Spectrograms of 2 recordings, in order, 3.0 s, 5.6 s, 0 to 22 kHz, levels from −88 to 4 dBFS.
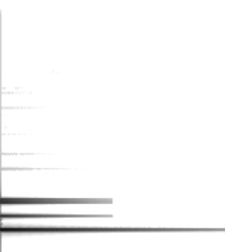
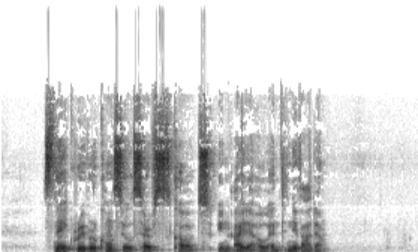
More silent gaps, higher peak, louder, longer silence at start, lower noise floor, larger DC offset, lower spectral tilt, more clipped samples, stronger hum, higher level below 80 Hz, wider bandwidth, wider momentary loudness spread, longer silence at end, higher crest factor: neither; about the same, 0 dBFS vs 0 dBFS; about the same, -13 LUFS vs -13 LUFS; second, 0 s vs 0.6 s; second, -52 dBFS vs -61 dBFS; neither; second, 10 dB/octave vs -2 dB/octave; neither; neither; second, under -90 dBFS vs -62 dBFS; second, 4.9 kHz vs over 20 kHz; first, 25 LU vs 12 LU; second, 1.1 s vs 1.25 s; about the same, 18 dB vs 18 dB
